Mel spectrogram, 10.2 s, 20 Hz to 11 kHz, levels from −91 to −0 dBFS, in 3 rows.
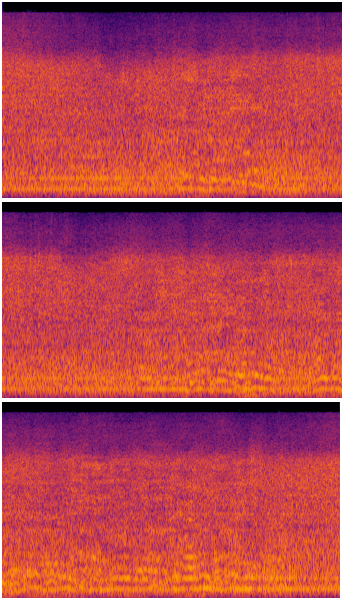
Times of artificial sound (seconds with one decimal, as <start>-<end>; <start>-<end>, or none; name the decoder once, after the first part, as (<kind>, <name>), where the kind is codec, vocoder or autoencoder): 1.8-2.6 (codec, SNAC); 4.7-6.1; 6.5-9.4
